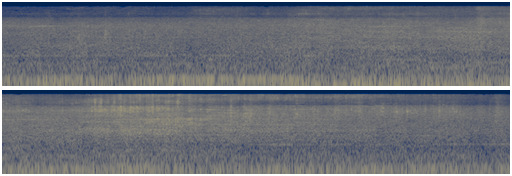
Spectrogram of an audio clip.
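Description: Steady low rumble of street traffic, with a vehicle passing by in a swell of hiss about six seconds in.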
